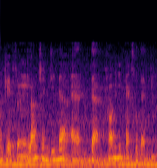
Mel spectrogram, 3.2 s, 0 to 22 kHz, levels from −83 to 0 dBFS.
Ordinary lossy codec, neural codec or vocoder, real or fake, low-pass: none; codec, 16 kHz, 4 kbps, FunCodec, trained on LibriTTS, 50 frames a second; fake; none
